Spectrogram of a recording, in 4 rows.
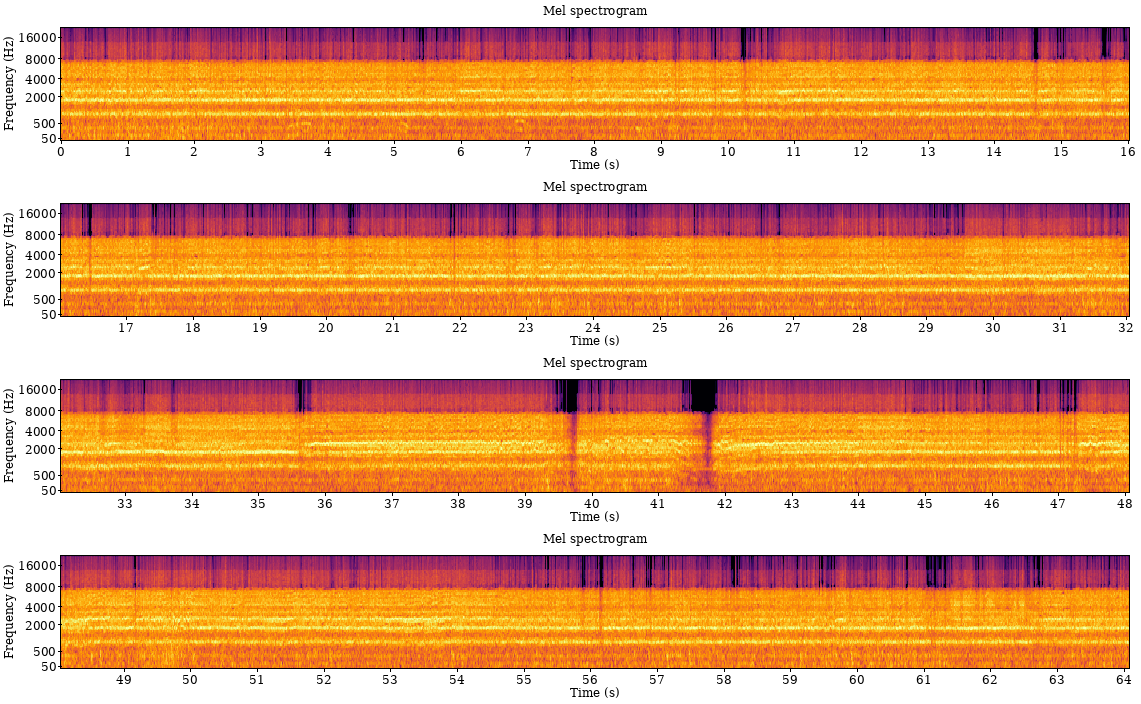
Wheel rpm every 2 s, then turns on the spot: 240, 230, 230, 230, 230, 230, 240, 240, 230, 230, 230, 230, 230, 230, 230, 220, 230, 220, 210, 160, 140, 190, 230, 220, 220, 220, 220, 230, 230, 230, 230, 230.
none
